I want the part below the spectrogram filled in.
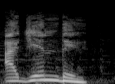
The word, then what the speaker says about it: Allende: Se le acerca una señora y dice, no se dice Ande, el señor Allende.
